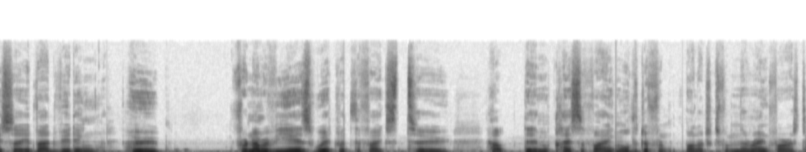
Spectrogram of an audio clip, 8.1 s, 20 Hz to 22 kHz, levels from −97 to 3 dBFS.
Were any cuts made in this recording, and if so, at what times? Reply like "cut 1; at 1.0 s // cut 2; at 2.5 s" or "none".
cut 1; at 4.0 s // cut 2; at 6.2 s // cut 3; at 7.2 s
